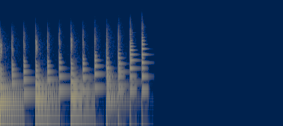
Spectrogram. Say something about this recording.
A short jingle that represents a successful action, end of level in a video game, or any other kind of job well done.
